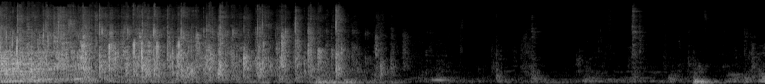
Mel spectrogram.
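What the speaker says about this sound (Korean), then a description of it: "우리 박수로 환영하겠습니다." Church congregation clapping to welcome a pastor at a Sunday service, a burst of dense applause for about three seconds that thins out into a few scattered claps and quiet room noise.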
